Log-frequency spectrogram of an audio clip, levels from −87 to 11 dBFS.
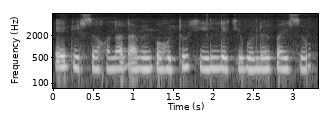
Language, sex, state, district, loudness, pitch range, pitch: Assamese, female, Assam, Sonitpur, -15 LUFS, 245-260 Hz, 250 Hz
